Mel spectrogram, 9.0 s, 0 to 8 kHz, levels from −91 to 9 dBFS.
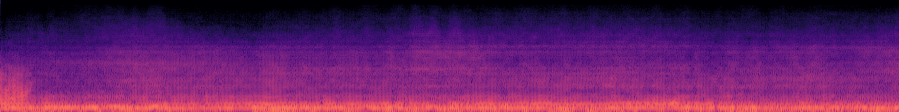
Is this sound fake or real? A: fake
